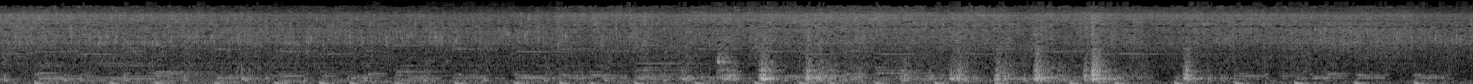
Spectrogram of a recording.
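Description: Green tomatoes and chillies sizzle in a pan while cooking a Gujarati sambharo, giving a steady hissing fry with a few clinks and stirring sounds partway through.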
